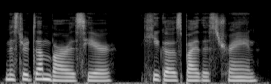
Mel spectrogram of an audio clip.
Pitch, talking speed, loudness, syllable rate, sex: 190 Hz, 200 wpm, -18 LUFS, 4.9 syllables/s, female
